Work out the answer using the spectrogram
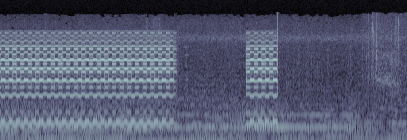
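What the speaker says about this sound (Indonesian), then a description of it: "Bentar ya, saya telepon ruangannya Pak Reno dulu." An office telephone rings loudly in a steady, repeating electronic ring pattern, with a short break before the final ring, and no voices over it.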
